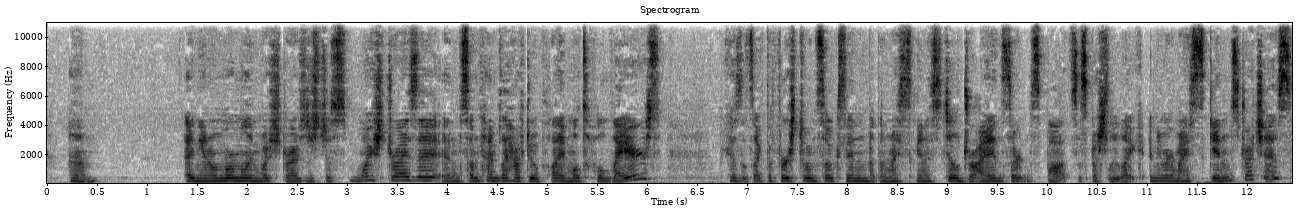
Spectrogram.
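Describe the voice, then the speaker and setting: Noticeable background noise runs under the voice. The speech moves at a fairly quick pace with fairly even intonation. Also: woman, medium pitch for a woman. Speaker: beauty vlogger. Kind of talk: casual product review vlog. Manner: filler-heavy, lots of um and like.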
